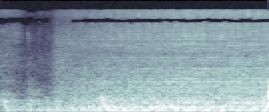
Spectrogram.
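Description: A lapidary trim saw with water cooling, running with its faint, steady hiss. The hiss fades in about half a second in, after near silence.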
